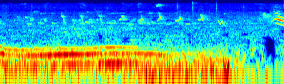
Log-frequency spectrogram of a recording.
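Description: Small birds chirping, with a quick falling call about four seconds in. Under them, for the first two and a half seconds, is a low, steady hum.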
